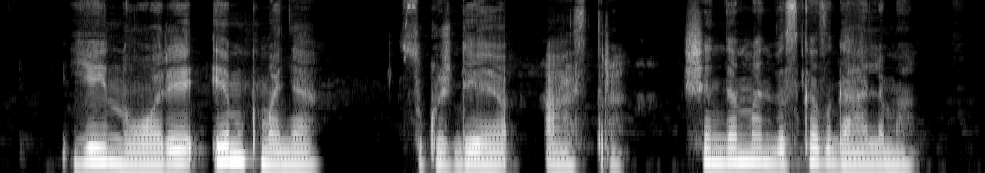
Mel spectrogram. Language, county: Lithuanian, Kaunas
